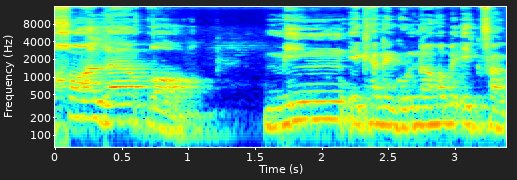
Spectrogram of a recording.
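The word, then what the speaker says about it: خَلَقَ: কফ এখানে যেহেতু আমরা ওয়াকফ করছি তাই কফের উপরে জজম হবে, আমরা এখানে কলকলা পড়ব, ধাক্কা দিয়ে পড়ব।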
